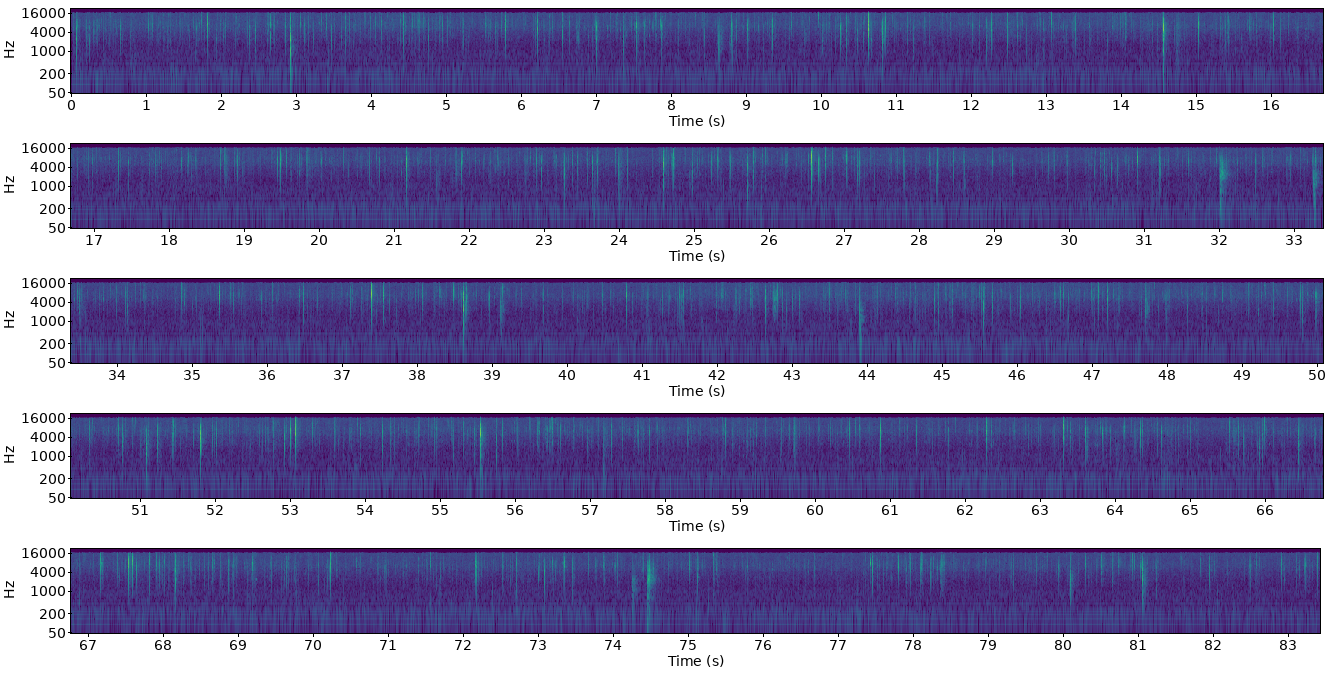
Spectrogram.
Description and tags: Bonfire HQ
Sound of Bonfire
oven, fireplace, crackling, firewood, Fire, coal, flame, flames, burning, ash, spark, soot, stove, smoke, grill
